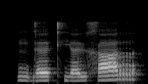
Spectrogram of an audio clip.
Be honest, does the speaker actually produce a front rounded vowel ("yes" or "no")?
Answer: yes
